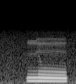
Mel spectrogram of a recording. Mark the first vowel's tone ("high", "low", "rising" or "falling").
low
